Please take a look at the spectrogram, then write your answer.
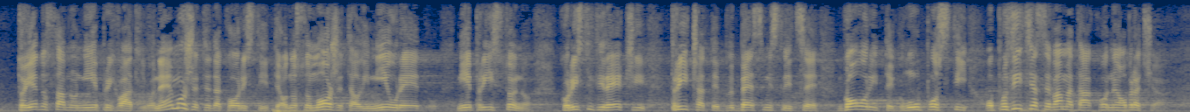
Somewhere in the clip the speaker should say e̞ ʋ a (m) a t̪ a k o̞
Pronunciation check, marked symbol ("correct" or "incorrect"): correct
